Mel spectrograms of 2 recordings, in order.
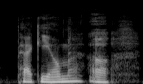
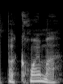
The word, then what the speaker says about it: Pacoima: And, well, it starts off, while we were all saddened to learn of the tragic death of this pilot in, how do you say the name of this place? Pacoima? – No. And this is something that I learned after I moved to California. It's Pacoima.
